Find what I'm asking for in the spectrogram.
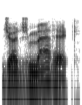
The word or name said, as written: judgmatic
